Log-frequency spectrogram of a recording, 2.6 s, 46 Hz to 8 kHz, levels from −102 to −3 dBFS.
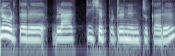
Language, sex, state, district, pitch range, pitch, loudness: Tamil, female, Tamil Nadu, Nilgiris, 210-240 Hz, 225 Hz, -18 LUFS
